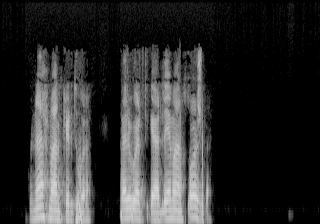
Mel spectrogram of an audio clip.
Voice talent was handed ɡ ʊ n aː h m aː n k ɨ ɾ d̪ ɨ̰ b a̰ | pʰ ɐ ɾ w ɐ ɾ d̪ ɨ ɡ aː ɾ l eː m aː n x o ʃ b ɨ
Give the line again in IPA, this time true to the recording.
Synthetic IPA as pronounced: ɡ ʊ n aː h m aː n k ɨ ɾ d̪ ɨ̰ w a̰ | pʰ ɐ ɾ w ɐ ɾ d̪ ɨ ɡ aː ɾ l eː m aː n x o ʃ b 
